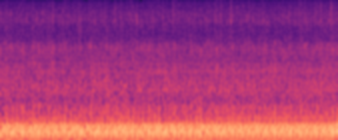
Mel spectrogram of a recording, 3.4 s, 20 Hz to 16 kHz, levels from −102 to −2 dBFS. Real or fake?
fake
